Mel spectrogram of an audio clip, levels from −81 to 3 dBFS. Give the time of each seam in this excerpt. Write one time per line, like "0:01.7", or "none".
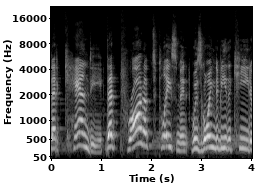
0:01.0
0:02.7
